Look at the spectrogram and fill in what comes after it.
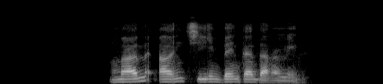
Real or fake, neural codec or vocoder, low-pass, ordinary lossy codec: fake; codec, 16 kHz, 1 kbps, FunCodec, trained on LibriTTS, 50 frames a second; 7.2 kHz; Opus, 16 kbps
